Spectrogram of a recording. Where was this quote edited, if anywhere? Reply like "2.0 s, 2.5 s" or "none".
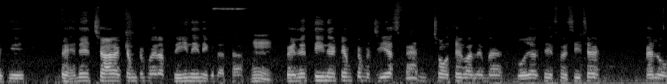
none

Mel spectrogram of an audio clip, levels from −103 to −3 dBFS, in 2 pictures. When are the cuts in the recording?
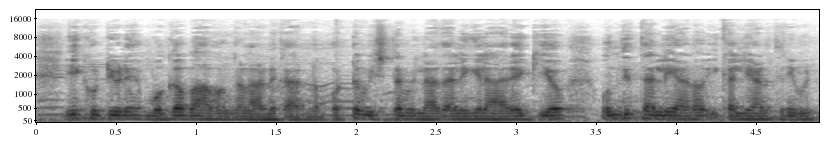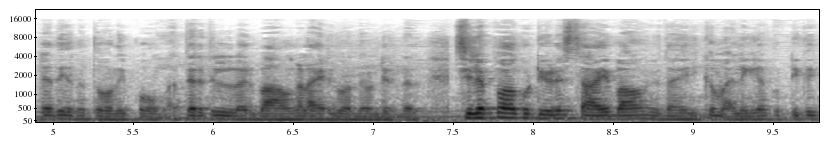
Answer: none

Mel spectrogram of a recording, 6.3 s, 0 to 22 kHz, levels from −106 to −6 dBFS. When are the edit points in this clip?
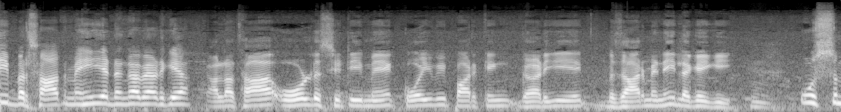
1.6 s

